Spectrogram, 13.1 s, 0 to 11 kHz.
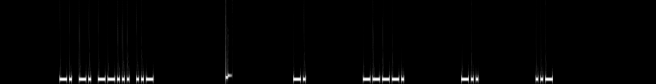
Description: Morse code, heard as a keyed tone, about 25 wpm, spaced as for 11 wpm, 700 Hz. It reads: NN7U N9DU
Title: USA Call Signs - 4 Characters - 8x Character Spacing - 25wpm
